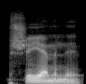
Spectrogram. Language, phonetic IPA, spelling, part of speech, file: Polish, [pʃɨˈjɛ̃mnɨ], przyjemny, adjective, Pl-przyjemny.ogg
